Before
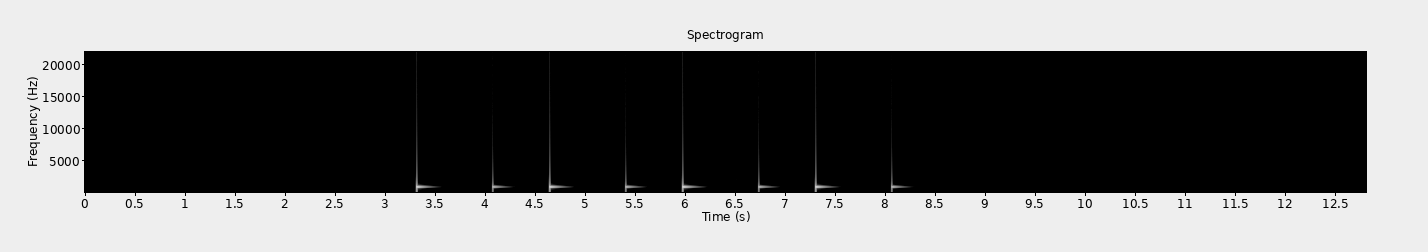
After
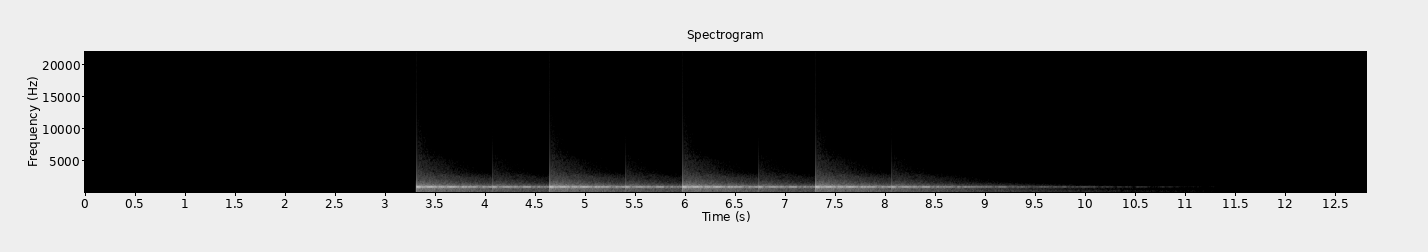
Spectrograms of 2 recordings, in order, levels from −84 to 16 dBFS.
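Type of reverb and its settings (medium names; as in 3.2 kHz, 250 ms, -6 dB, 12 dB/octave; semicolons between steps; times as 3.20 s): simulated room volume 210 m³, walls hard, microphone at 0.98 m; trim -8 dB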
